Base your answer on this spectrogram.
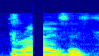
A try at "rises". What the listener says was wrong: There you go. One more time.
